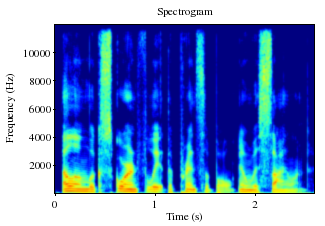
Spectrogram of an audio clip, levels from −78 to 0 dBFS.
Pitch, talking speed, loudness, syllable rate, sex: 145 Hz, 210 wpm, -20 LUFS, 7.0 syllables/s, female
